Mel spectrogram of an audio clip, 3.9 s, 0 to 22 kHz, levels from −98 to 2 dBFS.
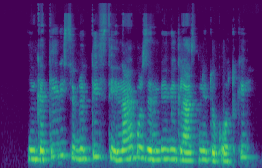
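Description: Nothing stood out on listening to this speech recording.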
